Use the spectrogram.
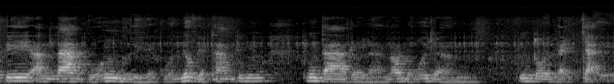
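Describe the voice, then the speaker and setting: A man with a Northern Vietnamese accent speaks at a fairly high pitch with ordinary pitch variation, and the recording has audible room echo and noticeable background noise. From northern Vietnam, Móng Cái. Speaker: refugee, former fisherman. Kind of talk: oral history interview. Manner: halting, many fillers.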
